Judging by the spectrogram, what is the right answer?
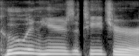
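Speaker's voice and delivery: high voice calling to the crowd. Retold or imitated. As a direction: call out to the room.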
